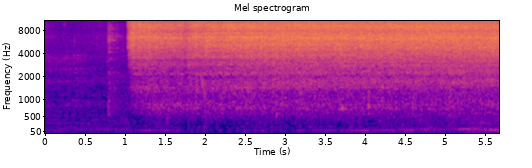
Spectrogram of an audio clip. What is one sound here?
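Sugar syrup sizzles and bubbles loudly in a pan.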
